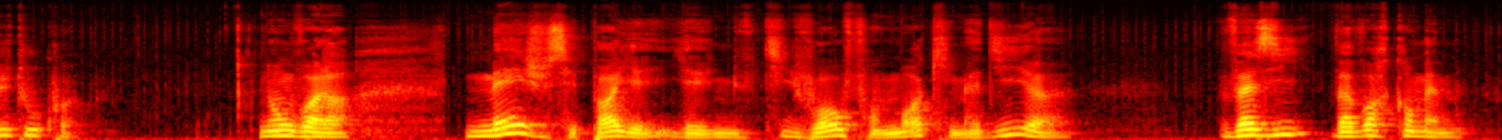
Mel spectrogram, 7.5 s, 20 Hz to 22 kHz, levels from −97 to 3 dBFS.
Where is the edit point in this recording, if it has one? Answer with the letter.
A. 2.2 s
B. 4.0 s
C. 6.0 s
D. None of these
A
